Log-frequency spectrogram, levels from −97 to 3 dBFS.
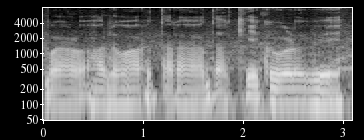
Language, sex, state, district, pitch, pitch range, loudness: Kannada, female, Karnataka, Bidar, 100 Hz, 95-100 Hz, -15 LUFS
